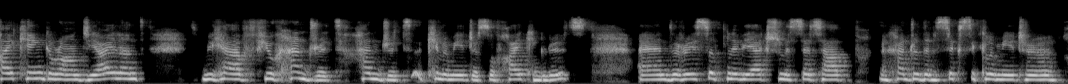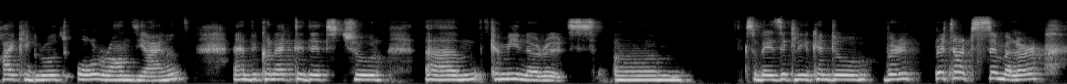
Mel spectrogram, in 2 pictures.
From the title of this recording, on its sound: Virtual RoadShows Panel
